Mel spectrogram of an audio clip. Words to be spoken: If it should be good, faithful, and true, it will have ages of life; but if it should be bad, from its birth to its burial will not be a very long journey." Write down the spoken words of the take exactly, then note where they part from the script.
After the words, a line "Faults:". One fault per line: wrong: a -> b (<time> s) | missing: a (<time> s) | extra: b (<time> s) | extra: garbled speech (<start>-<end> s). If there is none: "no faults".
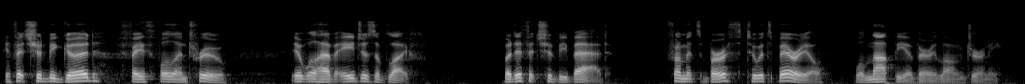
If it should be good, faithful, and true, it will have ages of life; but if it should be bad, from its birth to its burial will not be a very long journey."
Faults:
no faults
